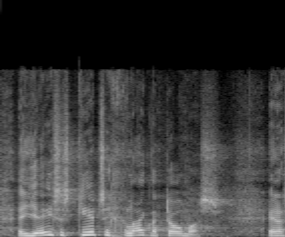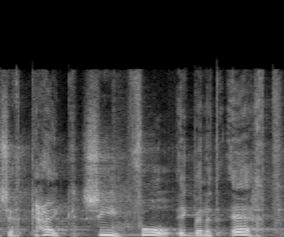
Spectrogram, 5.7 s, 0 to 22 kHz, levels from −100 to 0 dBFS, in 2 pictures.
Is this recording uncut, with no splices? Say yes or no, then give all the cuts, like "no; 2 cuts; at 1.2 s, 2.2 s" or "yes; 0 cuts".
no; 1 cut; at 3.1 s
